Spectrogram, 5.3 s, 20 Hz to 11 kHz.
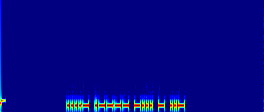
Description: Morse code, heard as a keyed tone, about 30 wpm, 700 Hz. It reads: 41BTU
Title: Five Challenging Letter-Number Combinations 30wpm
